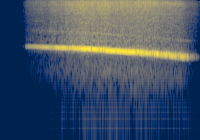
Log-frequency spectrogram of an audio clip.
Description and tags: Silbido bomba cayendo
bomb falling down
